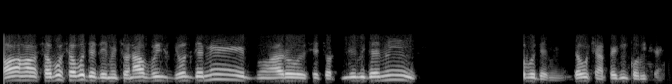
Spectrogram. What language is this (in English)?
Odia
